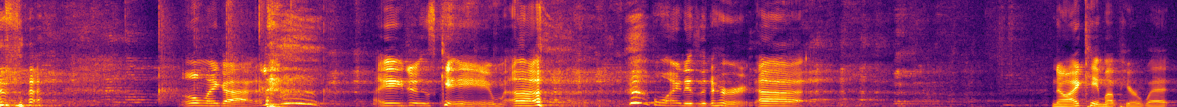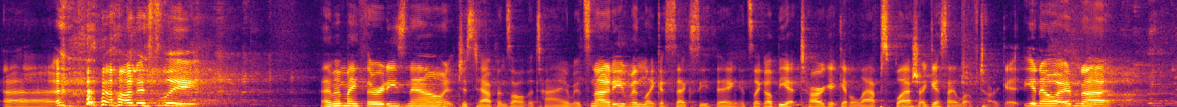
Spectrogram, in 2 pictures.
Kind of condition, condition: setting, busy venue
